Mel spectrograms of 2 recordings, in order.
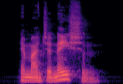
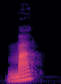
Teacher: Finally, when I say ma, the level of loudness, highness, and length feel in between primary and zero stress. So, ma has secondary stress.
